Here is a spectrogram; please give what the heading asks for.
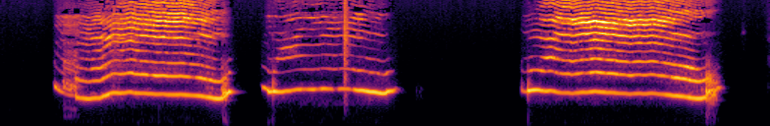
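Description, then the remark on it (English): A loud, eerie wailing cry from within a tomb, at first muffled and broken like a child's sobbing, then swelling into long, loud, continuous screams with brief breaks between, rising and falling like an animal's anguished howl, heard alone without any talking. “I was answered by a voice from within the tomb, by a cry at first muffled and broken like the sobbing of a child, then quickly swelling into one long, loud, and continuous scream, utterly anonymous and inhuman.”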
